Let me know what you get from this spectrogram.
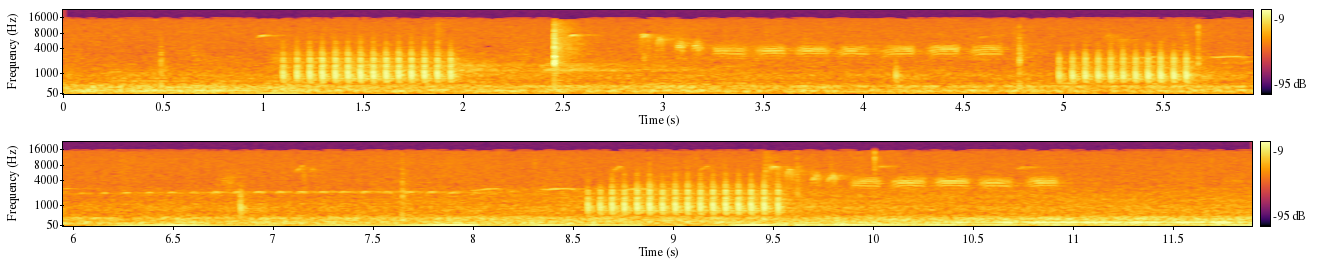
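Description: Birds calling in the woods: a harsh, raspy call repeated three times, about every three and a half seconds, with thin, high twittering notes from a smaller bird in between. A low rumble runs under the second half.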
